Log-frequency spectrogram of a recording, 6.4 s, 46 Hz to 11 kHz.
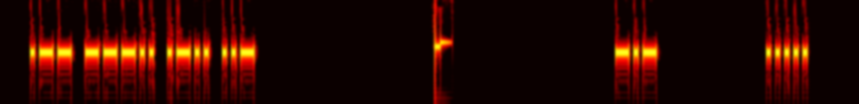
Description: Morse code, heard as a keyed tone, about 36 wpm, spaced as for 21 wpm, 700 Hz. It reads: W8LU K5
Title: USA Call Signs - 4 Characters - 8x Character Spacing - 35wpm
